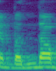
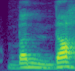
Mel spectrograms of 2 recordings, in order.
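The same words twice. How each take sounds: First: Said in the usual way. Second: بندہ ending in an audible breathed h; over-pronounce the last h of بندہ as "bandah"; wrongly sounded h. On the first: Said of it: "ہا بہت زیادہ ظاہر تو نہیں ہے". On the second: Shown as a demonstration. Teacher shows students what nobody says, بندہ with a sounded final h. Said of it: "کوئی تو نہیں بولتا".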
